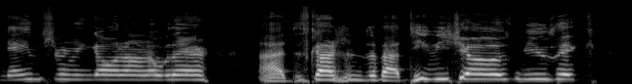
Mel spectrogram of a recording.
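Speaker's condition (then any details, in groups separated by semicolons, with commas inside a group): Cerebral palsy; voice always shot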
